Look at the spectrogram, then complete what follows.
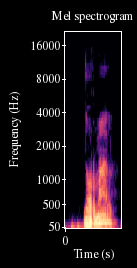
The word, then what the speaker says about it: normal: And the word for normal is normal. So exactly the same spelling, just we change the pronunciation to normal.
